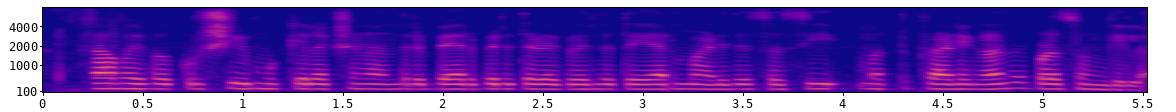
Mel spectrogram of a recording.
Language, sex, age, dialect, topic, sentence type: Kannada, female, 36-40, Dharwad Kannada, agriculture, statement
